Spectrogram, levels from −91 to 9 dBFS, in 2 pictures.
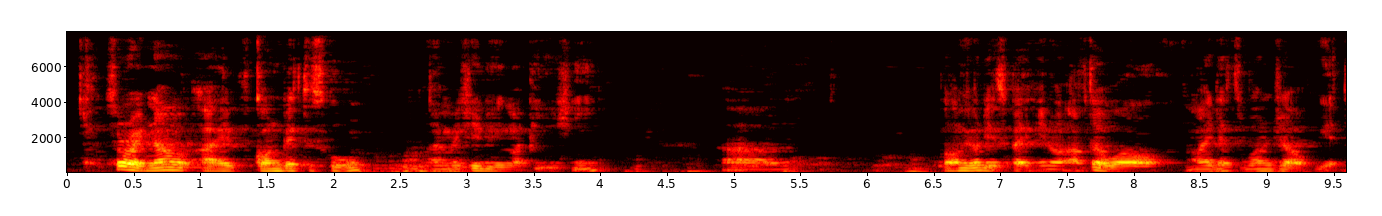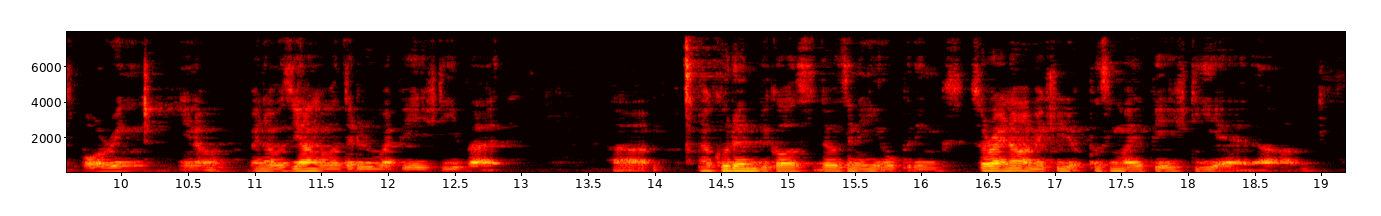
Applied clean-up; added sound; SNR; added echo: classical method WPE with log-MMSE.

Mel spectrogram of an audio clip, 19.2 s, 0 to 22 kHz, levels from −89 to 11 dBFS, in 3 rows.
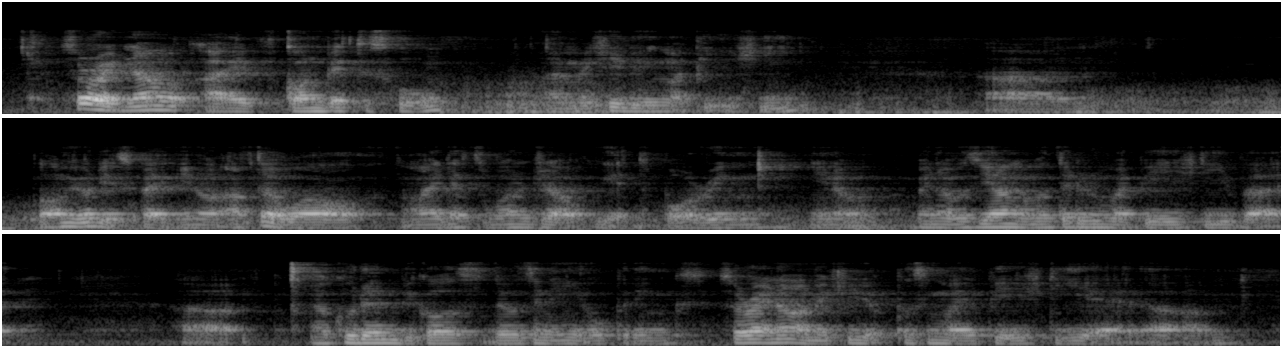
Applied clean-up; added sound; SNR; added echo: none; Thunder; 20 dB; reverberation time 0.5 s.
